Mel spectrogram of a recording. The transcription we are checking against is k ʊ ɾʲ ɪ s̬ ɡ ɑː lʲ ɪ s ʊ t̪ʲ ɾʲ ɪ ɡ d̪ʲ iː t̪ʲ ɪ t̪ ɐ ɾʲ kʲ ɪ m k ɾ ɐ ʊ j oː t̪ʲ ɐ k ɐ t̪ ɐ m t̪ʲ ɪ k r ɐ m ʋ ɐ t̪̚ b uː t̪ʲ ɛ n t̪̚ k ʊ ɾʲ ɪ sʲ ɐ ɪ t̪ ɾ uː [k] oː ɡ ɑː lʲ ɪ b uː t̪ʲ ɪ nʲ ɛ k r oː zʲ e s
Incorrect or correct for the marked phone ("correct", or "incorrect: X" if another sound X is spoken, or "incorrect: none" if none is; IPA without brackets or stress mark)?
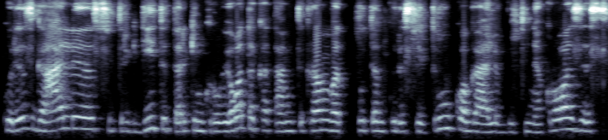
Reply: correct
